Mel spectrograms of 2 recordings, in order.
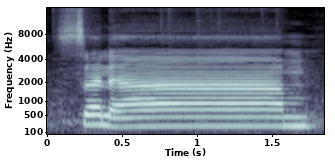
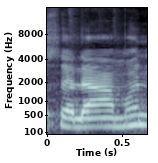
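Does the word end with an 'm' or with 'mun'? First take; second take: m; mun. First: The word ends with a plain 'm' sound. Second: The word ends with a 'mun' sound. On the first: The reader stops on this word. "अगर बकफ करेंगे यहाँ पे तो यहाँ पे पढ़ेंगे सलाम" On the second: It is joined to the next words. "मिला के पढ़ेंगे तो सलामुन"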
